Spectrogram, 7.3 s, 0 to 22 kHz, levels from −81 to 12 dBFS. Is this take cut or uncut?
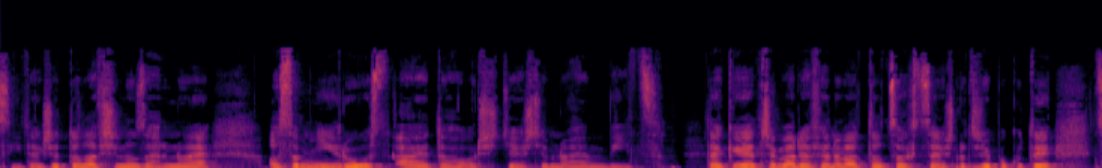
cut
